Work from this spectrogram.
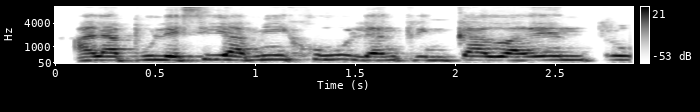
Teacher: El gallego articula la O igual que la U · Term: acento gallego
